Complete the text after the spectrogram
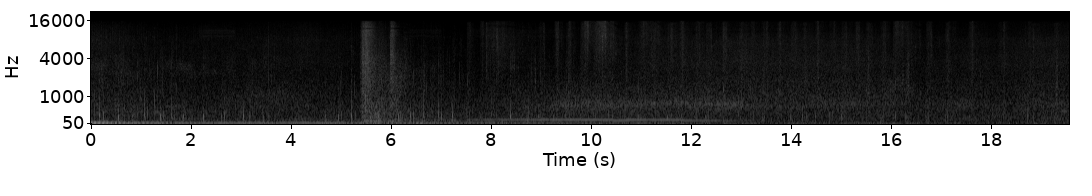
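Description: Footsteps run quickly on pavement and grass.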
